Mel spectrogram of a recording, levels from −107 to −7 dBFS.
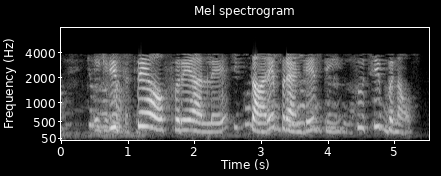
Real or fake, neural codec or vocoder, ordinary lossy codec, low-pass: real; none; AAC, 16 kbps; 7.2 kHz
